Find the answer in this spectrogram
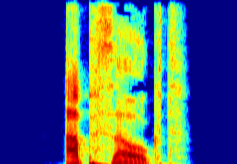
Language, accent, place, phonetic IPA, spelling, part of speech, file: German, Germany, Berlin, [ˈapˌzaʊ̯kt], absaugt, verb, De-absaugt.ogg
- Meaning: inflection of absaugen: 1. third-person singular dependent present 2. second-person plural dependent present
